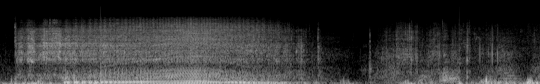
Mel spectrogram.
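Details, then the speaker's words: Used Kawasaki Ninja 250R, apparently dropped, started on choke: small twin barks and surges unevenly, then sags and stumbles; running rough, needs a tune-up, cause unknown. "Whoa. This bike really needs a tune-up. This bike sounds sick. Like it's... Something's not jiving there."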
